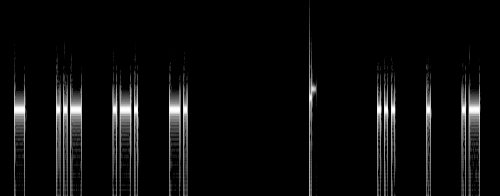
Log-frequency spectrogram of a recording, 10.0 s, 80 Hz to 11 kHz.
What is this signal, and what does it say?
Morse code, heard as a keyed tone, about 17 wpm, spaced as for 10 wpm, 700 Hz. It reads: TURN SEA
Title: 3x Character Spacing - Top 300 Words - 17wpm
